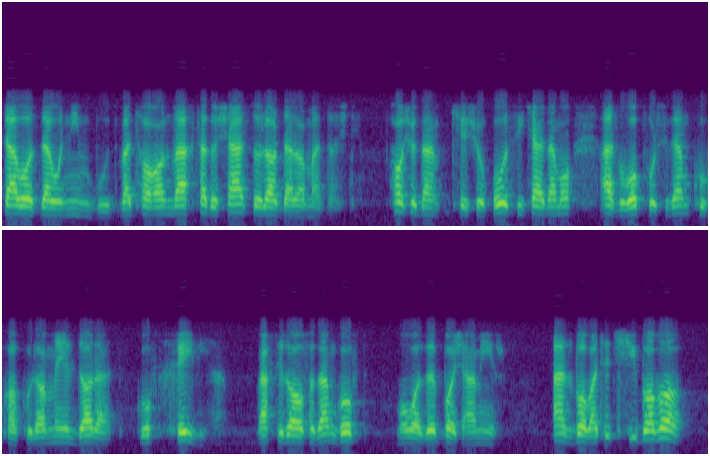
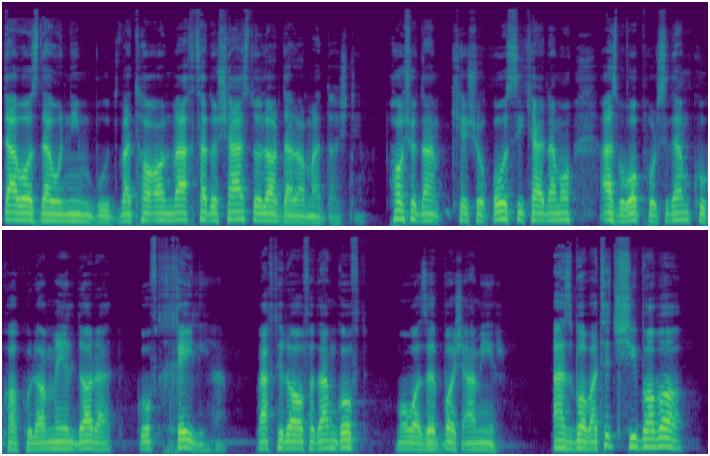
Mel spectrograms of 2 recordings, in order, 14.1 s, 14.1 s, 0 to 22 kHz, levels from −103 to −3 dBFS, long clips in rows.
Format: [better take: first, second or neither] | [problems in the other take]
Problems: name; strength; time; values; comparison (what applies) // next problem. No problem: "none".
second | phone-call audio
